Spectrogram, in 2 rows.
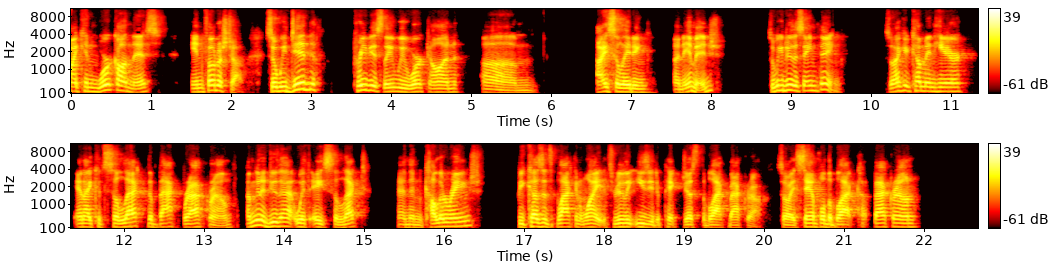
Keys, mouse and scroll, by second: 7.6 F15, 14.2 click, 16.7 click.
